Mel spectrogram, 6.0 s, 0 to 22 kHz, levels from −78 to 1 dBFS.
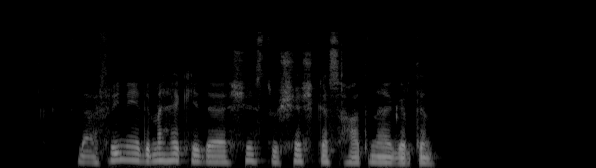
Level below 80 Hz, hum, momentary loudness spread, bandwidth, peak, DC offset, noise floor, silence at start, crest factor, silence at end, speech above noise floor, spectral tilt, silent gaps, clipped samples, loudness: -62 dBFS; none; 5 LU; 11.5 kHz; -24 dBFS; under 0.1%; -85 dBFS; 0.8 s; 20 dB; 1.6 s; 44 dB; -6 dB/octave; none; under 0.1%; -43 LUFS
